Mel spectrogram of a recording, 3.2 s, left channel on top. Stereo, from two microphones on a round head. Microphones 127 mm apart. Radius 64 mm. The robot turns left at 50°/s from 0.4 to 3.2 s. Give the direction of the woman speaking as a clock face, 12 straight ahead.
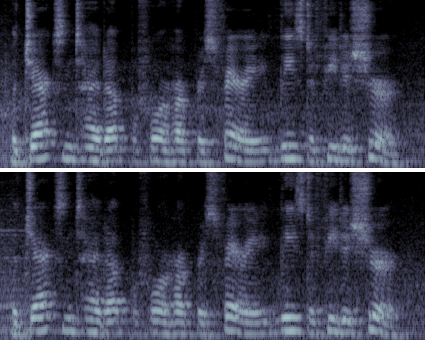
9 o'clock.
